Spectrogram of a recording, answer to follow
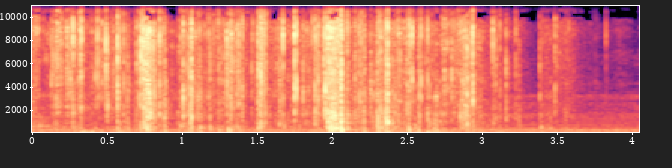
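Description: Foil wrapper of a Panini Prizm soccer card pack being torn open and crinkled in the hands, a dense crackling that is loudest about one and two seconds in and dies down after about three seconds.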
